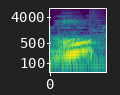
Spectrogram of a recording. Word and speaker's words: は: And this is the particle wa, so it is pronounced wa instead of ha.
